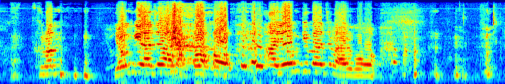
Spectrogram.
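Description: Two young women laugh loudly together.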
